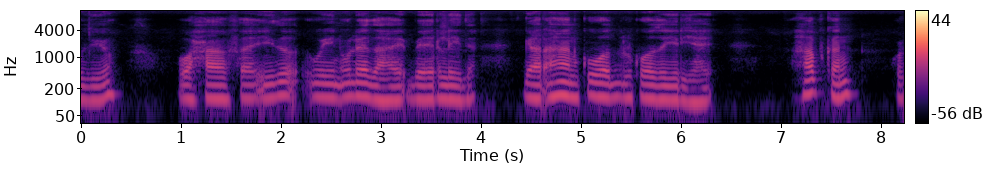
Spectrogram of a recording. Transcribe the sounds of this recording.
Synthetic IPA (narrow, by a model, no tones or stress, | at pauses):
ðɪjɔ | wɑħɑːfaːʔḭːðɔ̰wɛjnʊlɛːðɐɦɛjbɛːrlɛjðɐ | ɡaːɾʔɐ̰ɦaːŋkʰʊwɐd̪ʊlkʰɔːðɐjɐrjɐɦɛj | hɐbkʰɐn | wɑ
